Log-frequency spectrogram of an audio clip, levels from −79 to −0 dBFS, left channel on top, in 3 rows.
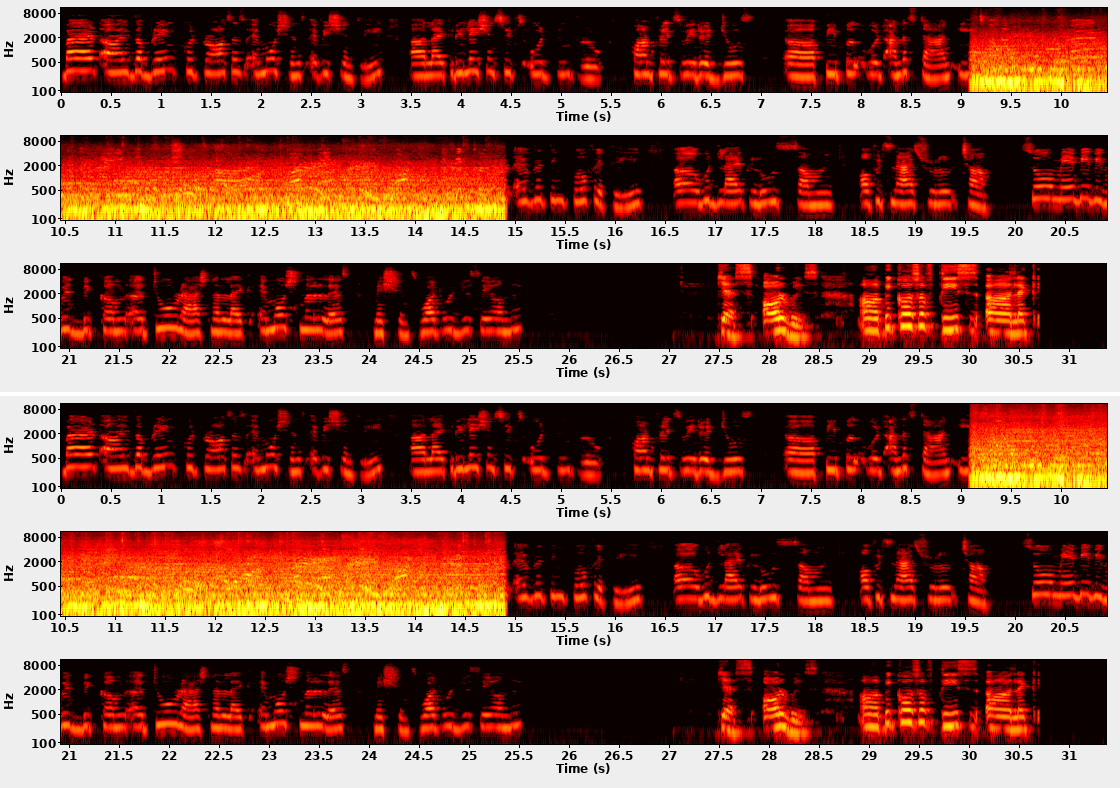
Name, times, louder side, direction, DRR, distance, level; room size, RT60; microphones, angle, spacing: voice 1, 0.0-5.4 5.7-6.9 7.2-9.8 10.0-13.9 14.2-18.2 18.4-19.8 20.1-25.5, left 2 dB, 15° left, 2.2 m, -41 dB
sound 1, 9.1-14.9, right 3 dB, 80° right, 1.3 m, -21 dB
voice 2, 27.5-30.7, left 5 dB, 45° left, 1.4 m, -30 dB
head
